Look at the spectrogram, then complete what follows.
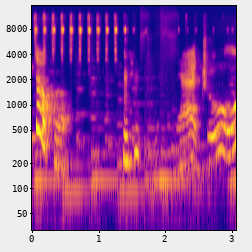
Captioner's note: laughs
